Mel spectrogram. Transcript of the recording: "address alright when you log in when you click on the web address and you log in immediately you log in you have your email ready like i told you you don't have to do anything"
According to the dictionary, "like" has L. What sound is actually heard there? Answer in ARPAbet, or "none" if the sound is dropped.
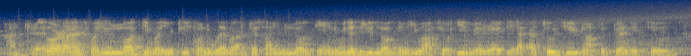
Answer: L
